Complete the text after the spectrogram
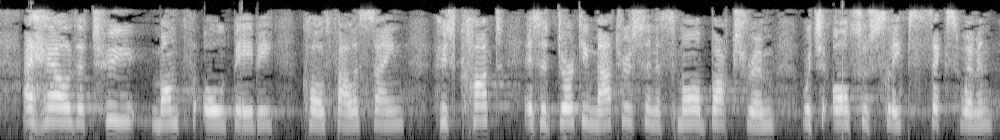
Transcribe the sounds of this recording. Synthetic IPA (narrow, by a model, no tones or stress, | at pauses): aɪɦɛlˠdətʰʉːmʌ̃nθoʊlˠd̚beɪbi | kʰɔlˠd̥falˠəstãɪ̃n | hʉz̥kʰʌɾ | ɪzədɜ˞ɾimat͡ʃɹ̥ɨsɪ̃nəsmɔlˠbɑksɹʉ̃mwɪt͡ʃɔlˠsoslipsːɪkswɪ̃mɨ̃n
